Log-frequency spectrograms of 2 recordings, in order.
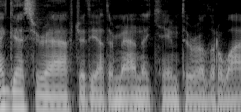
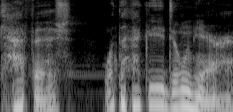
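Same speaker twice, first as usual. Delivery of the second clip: tense, stressed, demanding voice; 4 semitones higher than usual. Startled by a friend coming out of the swamp, demanding in a stressed voice. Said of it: "I demanded in a stressed voice".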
